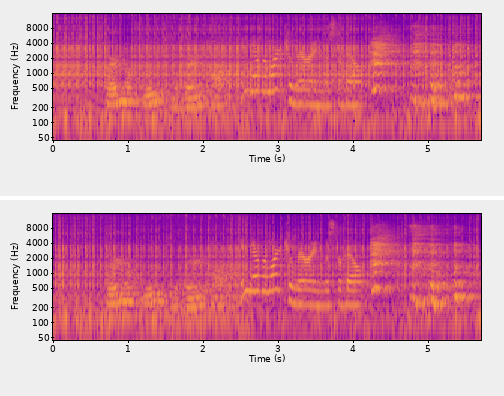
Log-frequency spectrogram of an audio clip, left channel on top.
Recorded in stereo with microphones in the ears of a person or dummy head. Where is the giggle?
50° right (ahead or behind), 4 m.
